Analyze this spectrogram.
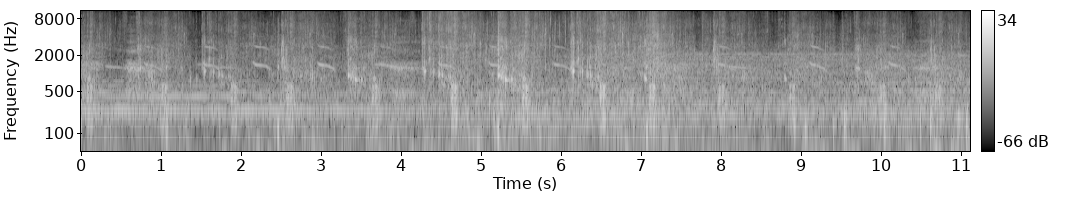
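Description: Footsteps clank steadily on metal grating and wooden planks.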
